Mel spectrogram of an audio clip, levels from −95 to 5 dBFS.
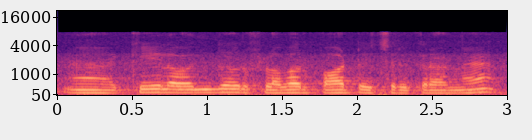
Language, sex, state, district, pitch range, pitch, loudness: Tamil, male, Tamil Nadu, Chennai, 135-155 Hz, 140 Hz, -14 LUFS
